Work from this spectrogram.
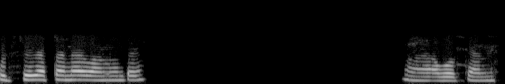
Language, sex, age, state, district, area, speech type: Telugu, male, 18-30, Andhra Pradesh, Anakapalli, rural, conversation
